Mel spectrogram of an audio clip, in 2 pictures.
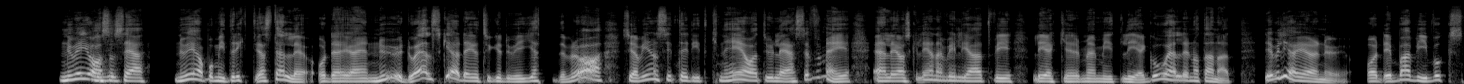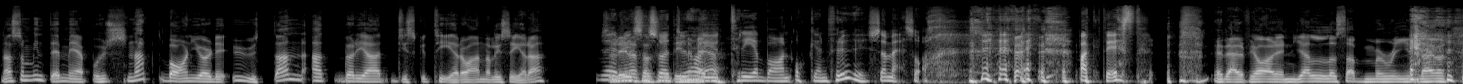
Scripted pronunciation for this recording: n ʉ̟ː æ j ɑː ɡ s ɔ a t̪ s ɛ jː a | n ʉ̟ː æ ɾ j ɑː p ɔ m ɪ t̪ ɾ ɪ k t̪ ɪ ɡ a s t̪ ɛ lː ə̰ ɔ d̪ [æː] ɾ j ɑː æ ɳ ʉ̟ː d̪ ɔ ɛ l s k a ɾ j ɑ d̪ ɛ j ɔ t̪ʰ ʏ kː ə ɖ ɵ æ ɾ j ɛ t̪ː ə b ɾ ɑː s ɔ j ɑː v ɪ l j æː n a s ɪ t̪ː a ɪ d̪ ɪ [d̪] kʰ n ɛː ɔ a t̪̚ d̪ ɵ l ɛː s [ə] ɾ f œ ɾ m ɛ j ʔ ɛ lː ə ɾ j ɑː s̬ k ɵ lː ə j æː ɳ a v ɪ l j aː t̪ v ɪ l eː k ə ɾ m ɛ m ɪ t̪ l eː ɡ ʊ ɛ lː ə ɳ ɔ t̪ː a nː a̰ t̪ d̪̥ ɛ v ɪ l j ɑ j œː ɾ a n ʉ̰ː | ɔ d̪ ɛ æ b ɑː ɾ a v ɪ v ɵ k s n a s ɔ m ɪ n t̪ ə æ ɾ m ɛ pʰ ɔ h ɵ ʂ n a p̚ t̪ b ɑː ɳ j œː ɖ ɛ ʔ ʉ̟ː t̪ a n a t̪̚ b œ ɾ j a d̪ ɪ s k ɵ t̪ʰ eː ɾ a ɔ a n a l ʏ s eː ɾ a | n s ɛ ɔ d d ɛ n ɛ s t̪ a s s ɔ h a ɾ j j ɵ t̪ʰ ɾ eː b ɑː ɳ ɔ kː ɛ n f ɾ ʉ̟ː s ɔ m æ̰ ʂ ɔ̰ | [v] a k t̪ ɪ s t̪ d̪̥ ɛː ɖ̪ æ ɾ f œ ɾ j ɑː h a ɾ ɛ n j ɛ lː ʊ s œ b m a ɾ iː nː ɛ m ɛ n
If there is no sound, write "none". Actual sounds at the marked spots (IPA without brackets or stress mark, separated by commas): æ, t̪, ə, f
